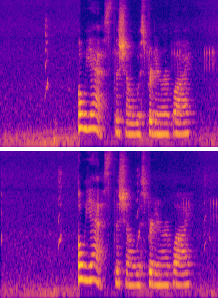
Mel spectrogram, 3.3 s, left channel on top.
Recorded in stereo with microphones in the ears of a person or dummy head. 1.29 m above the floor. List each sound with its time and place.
1.2 s a woman speaking: 35° right (ahead or behind), 0.5 m; by 2.9 s 35° left (ahead or behind), 1.4 m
